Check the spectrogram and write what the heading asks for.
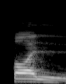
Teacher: Ta kuat masuk pada lam sukun nipis, tal.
